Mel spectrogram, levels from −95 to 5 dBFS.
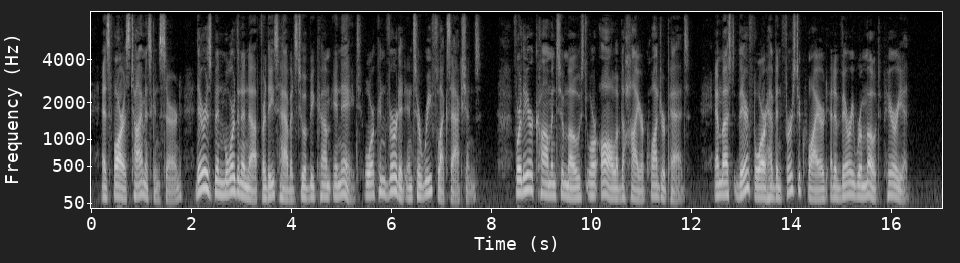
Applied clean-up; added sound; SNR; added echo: none; none; none; none.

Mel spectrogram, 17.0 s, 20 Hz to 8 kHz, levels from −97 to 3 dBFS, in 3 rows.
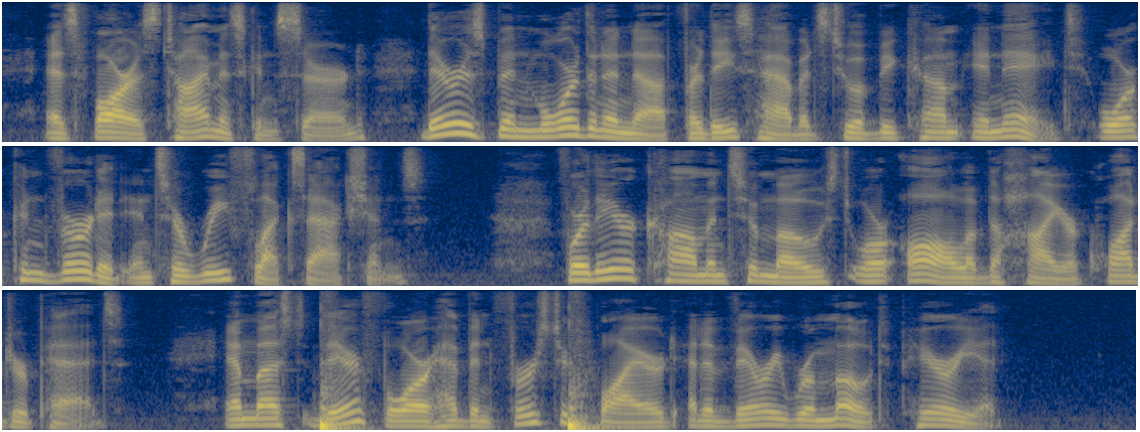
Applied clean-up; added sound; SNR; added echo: none; Knock; -2 dB; none.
